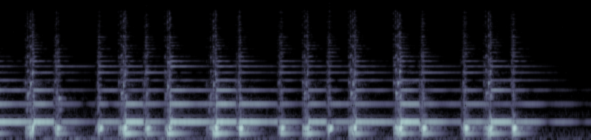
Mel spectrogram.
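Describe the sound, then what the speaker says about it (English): Ukulele strummed in a repeating down, down, up, down, up pattern, rhythmic bright chord strokes in even groups, played close and moderately loud with no voice over it. "we're going to do a simple strumming pattern, down, down, up, down, up"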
